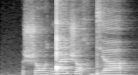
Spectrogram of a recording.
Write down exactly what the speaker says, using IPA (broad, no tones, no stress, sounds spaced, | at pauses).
ʃ ɔ ŋ͡ǃ ɛ̃ ʃ ɔ χ dʲ a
